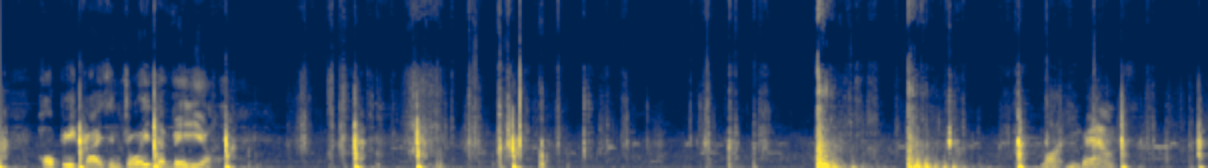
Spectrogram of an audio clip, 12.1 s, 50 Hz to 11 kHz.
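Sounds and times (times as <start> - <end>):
basketball bouncing: 0.8 - 2.5, 3.6 - 4.4, 8.2 - 12.0.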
